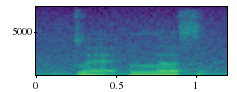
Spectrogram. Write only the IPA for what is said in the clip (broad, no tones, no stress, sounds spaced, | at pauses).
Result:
tʷ ɛ | lː ə s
